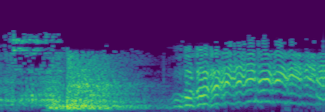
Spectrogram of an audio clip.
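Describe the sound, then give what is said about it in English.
A door swings shut by itself and lands with a heavy thud early on, followed by a voice carrying on in lively, laughing tones. “The door's closing by itself.”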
